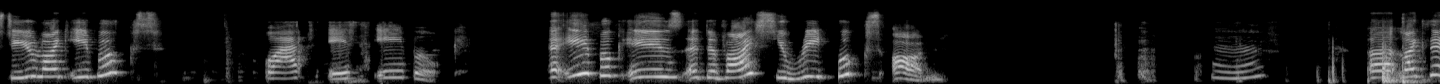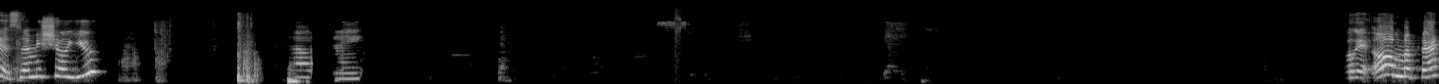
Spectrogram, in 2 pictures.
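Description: A young girl answers in a small voice over an online call.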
